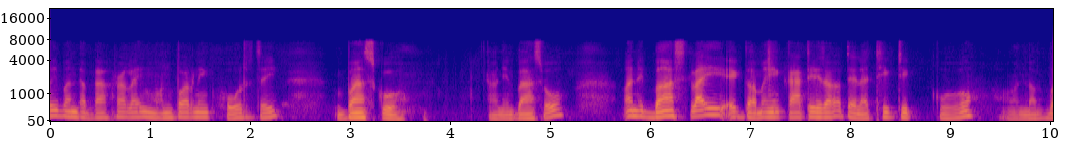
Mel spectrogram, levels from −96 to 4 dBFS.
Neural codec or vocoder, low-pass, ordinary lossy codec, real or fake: codec, 16 kHz, 0.8 kbps, ZipCodec; none; none; fake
